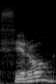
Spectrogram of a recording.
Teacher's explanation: They use the th sound for the Z.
